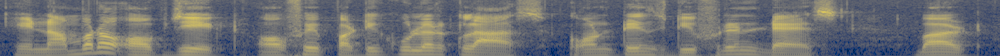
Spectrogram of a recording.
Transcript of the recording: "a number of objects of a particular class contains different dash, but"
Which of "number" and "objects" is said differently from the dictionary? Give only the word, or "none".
objects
